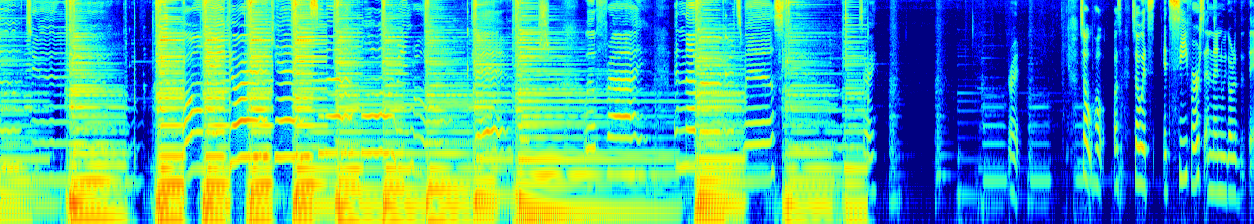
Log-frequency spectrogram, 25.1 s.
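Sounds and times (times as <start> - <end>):
acoustic guitar: 0.0 - 17.4.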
